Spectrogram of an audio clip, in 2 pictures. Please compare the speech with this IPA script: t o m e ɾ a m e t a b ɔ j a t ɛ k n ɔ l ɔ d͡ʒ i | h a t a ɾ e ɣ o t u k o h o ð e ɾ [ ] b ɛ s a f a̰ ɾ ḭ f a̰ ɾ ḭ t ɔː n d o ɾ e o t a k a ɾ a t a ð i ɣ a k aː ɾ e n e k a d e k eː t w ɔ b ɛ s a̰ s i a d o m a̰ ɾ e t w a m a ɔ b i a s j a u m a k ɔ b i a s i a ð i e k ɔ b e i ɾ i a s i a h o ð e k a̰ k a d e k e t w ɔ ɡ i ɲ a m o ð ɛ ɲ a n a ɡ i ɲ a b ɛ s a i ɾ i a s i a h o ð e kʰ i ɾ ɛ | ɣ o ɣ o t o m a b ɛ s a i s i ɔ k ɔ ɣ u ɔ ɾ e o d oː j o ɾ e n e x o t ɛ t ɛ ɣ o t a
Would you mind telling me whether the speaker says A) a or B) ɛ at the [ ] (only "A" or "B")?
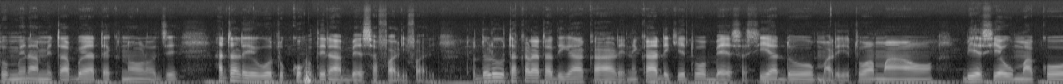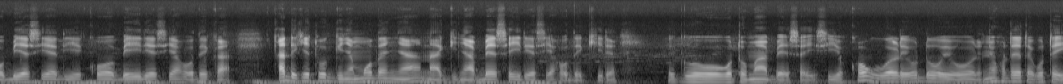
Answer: A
